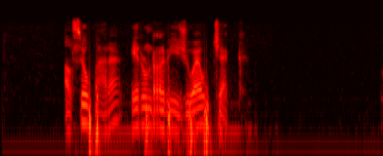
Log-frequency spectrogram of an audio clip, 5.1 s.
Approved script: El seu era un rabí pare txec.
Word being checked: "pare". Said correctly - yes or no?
no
